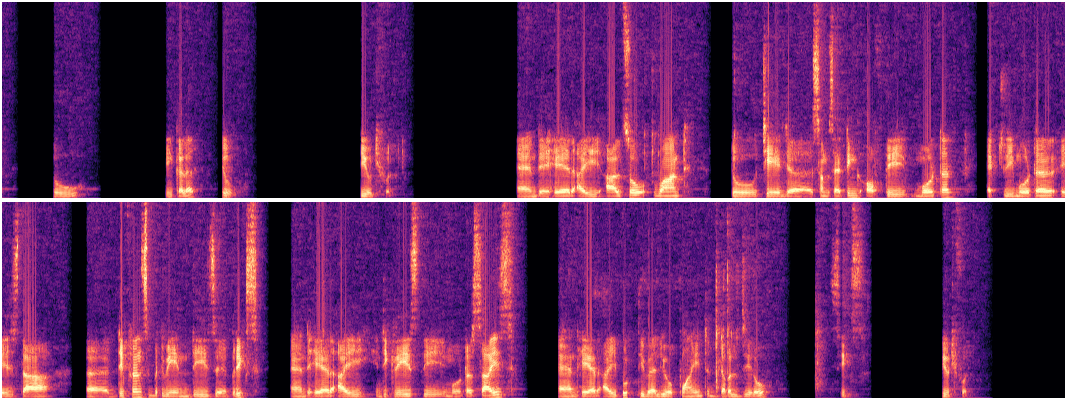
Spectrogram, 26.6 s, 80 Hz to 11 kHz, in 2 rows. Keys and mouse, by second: 5.8 click, 8.6 click, 20.2-21.9 drag, 21.9-24.1 middle drag, 22.3 KP_0.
